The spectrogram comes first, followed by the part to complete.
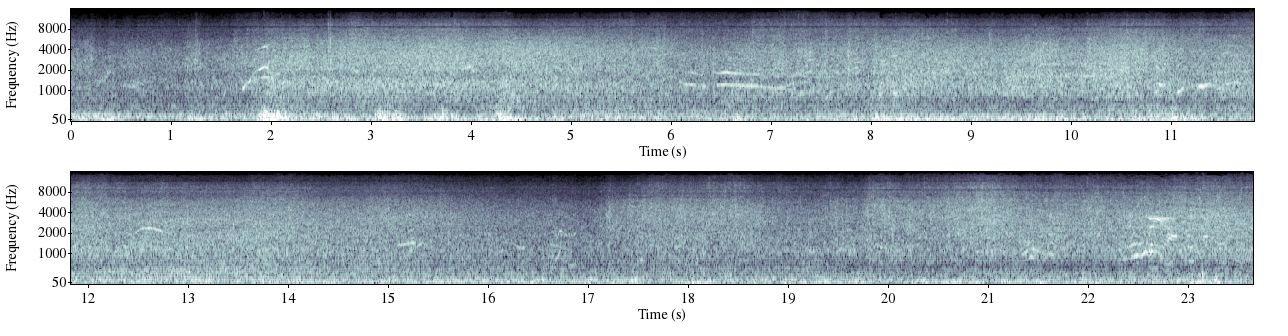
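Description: Sea waves washing onto the rocky shore and beach below, heard as a steady rushing, with wind buffeting the microphone in low rumbling gusts that are loudest a couple of seconds in.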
